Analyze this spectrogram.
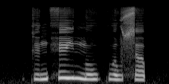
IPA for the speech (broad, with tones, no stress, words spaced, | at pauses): kɪ˨˥ŋhe˥j n̪o˨˧wkʷɐ˨w sɐ˧p̚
